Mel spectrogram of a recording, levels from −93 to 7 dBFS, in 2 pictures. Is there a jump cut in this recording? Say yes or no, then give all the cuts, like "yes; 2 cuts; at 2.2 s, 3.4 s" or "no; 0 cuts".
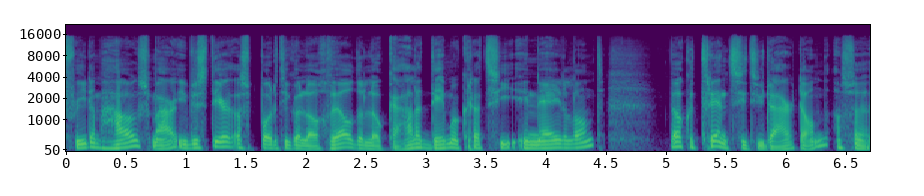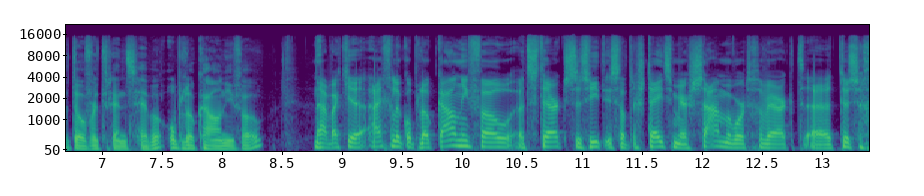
no; 0 cuts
